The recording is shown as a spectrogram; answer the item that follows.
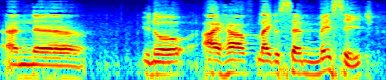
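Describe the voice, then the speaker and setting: A middle-aged African man, French his first language, preaches a sermon as a guest pastor. He talks quickly, with many fillers and restarts, in a bright, forceful mid-range voice, over a little hiss or hum.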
